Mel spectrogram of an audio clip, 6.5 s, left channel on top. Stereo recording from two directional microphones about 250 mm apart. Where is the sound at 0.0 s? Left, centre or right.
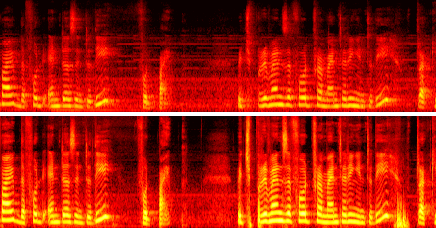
Right.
